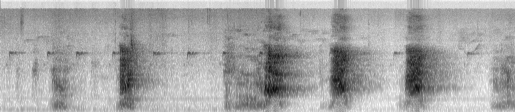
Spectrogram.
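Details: Two-month-old Rottweiler puppies playing, giving sharp yappy barks and play growls roughly every second, some barks overlapping.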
